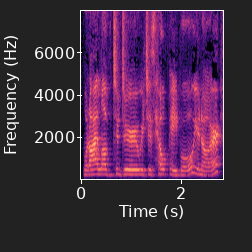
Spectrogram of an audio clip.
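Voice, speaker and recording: A young adult woman speaking as a podcast guest in casual chat, passionate and energetic, swearing freely as she talks. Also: on the high side, moderate pace.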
